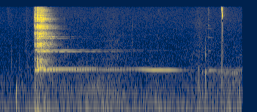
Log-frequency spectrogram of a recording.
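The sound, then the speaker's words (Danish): Two glasses of port wine touch in a toast with one bright clink whose clear ringing tone lingers and slowly fades over a few seconds, followed by a faint second tap against a quiet background. “Skål i portvin.”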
